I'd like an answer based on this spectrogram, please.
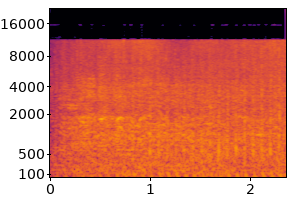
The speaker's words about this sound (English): The TV chopper's searchlight sweeps across them.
